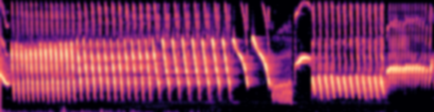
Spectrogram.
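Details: Phone recording of canary song: a long, very rapid rolling trill of tiny repeated notes, a few swooping slurs, a brief buzzy passage, then another fast trill at lower pitch.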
